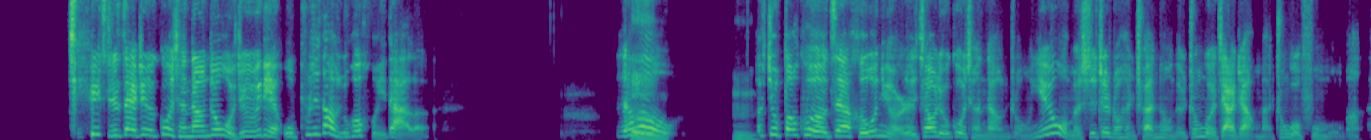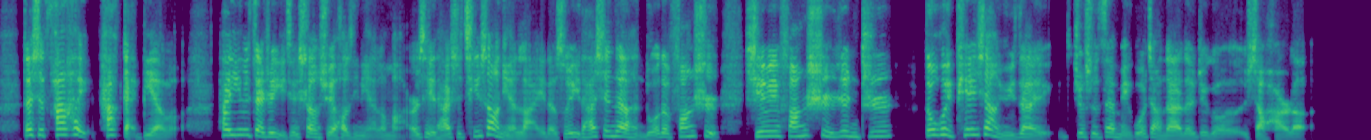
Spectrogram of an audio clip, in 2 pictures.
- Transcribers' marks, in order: other background noise
- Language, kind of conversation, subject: Chinese, advice, 我该如何调整期待，并在新环境中重建日常生活？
